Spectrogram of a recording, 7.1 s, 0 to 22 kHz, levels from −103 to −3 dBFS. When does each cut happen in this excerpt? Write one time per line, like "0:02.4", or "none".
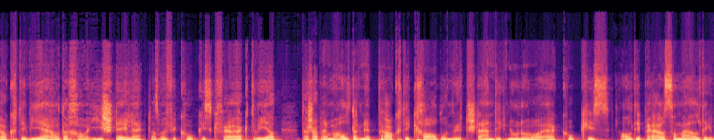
0:06.1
